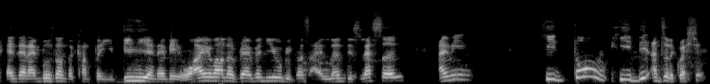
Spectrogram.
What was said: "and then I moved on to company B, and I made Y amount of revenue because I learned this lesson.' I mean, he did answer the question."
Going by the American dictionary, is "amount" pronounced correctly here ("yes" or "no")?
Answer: no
